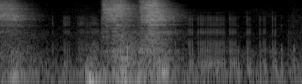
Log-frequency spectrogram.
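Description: A karate student's sharp, hissing exhalations timed with kicks and punches, with bare feet thudding on a hardwood floor: a short breath at the start, then a low thud followed by two more forceful breaths about a second in.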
